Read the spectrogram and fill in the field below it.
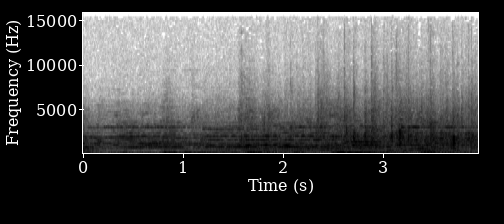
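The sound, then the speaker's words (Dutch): Audience applause at an evening entertainment show in Worksel, a steady, dense wash of many hands clapping, growing fuller and busier after the first second and a half, with a low hum of music or murmur underneath. “Ja, lekker applaus, een de stemming maken vanavond.”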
